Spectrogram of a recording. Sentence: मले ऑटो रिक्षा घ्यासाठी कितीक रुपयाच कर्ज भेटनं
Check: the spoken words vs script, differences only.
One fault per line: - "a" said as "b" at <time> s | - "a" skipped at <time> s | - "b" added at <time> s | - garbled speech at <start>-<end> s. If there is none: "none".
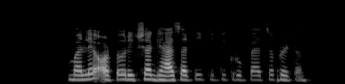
- "कर्ज" skipped at 2.7 s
